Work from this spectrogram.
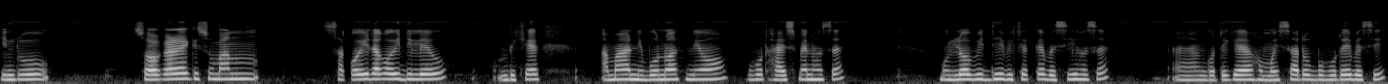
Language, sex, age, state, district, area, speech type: Assamese, female, 60+, Assam, Dhemaji, rural, spontaneous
